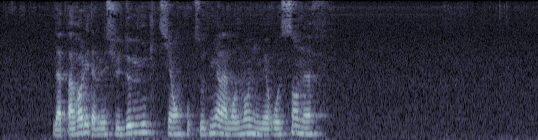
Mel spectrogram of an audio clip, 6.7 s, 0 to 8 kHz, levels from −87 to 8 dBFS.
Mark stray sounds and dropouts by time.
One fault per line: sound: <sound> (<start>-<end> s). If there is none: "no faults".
no faults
